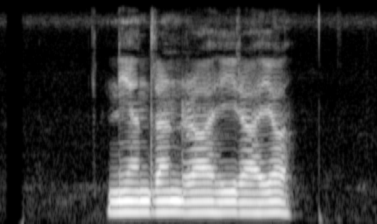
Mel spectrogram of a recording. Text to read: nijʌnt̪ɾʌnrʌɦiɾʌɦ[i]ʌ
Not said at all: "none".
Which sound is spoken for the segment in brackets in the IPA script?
j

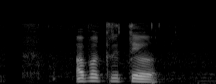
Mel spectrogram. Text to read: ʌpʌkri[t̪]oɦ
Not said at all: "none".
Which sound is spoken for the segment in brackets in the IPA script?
t̪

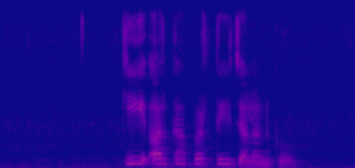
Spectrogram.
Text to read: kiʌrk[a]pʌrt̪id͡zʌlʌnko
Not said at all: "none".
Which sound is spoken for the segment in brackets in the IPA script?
a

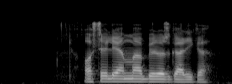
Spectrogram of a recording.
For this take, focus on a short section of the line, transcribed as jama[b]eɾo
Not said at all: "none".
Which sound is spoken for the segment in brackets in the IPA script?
b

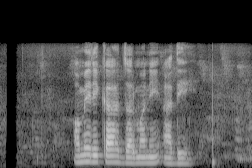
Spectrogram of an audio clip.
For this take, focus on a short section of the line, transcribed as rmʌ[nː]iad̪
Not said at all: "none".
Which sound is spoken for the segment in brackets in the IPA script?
n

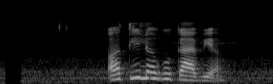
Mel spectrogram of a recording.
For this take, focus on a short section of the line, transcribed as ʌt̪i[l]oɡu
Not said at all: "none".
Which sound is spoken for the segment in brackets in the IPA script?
l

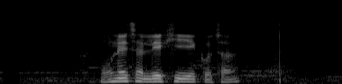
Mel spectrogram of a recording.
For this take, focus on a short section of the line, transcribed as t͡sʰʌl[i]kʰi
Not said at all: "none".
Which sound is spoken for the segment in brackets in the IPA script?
e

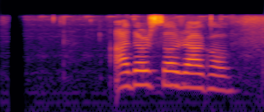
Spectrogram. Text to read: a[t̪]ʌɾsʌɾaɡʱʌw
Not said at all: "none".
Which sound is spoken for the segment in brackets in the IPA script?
d̪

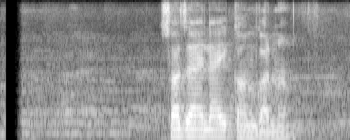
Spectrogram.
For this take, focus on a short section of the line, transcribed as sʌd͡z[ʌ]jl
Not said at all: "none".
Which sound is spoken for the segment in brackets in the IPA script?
a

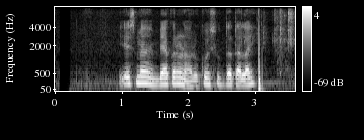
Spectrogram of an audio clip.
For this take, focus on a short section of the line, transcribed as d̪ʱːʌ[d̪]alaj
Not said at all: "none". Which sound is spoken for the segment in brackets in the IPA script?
t̪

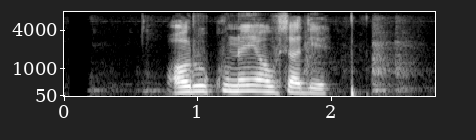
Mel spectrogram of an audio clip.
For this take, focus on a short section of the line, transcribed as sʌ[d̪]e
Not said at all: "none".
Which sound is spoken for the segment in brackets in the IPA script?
d̪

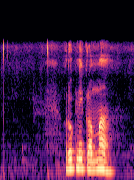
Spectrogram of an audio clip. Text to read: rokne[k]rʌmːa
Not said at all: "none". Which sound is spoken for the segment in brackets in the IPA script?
k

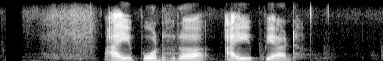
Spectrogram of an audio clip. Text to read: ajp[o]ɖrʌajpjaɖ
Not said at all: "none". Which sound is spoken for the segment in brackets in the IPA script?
o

